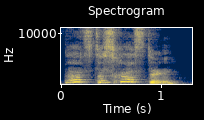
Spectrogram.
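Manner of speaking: high, slow grossed-out drawl; disgusted, tongue out. A narrator's reading. Leslie sticking out her tongue at the sandwich, disgusted. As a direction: draw it out high like a disgusted girl. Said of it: "sticking out her tongue".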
